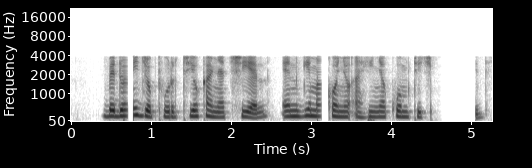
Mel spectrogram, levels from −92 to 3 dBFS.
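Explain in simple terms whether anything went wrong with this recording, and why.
The sound briefly stalls into a held, buzzy tone at 0.66–0.78 s, just before "jopur tiyo kanyachiel en", and at 3.08–3.21 s, before "konyo ahinya kuom". After "konyo ahinya kuom", at 4.61–5.06 s, it fades to silence for nearly half a second. This is packet loss with pitch repetition: chunks of audio went missing, and the receiver covered each gap by repeating the last bit of sound, fading it out when the gap ran long.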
